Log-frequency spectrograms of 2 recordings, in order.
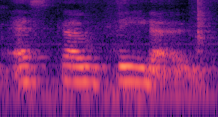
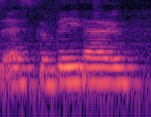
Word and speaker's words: Escobedo: first one is brenda escobedo and she she pronounces the b with the v that's the veto and she is requesting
